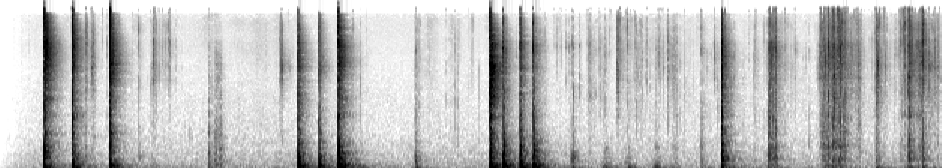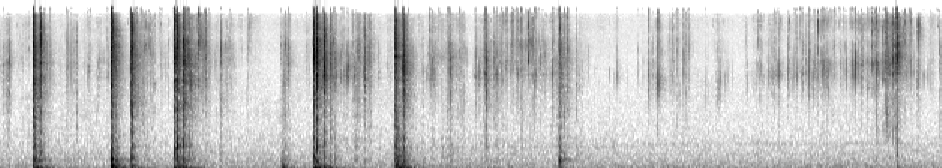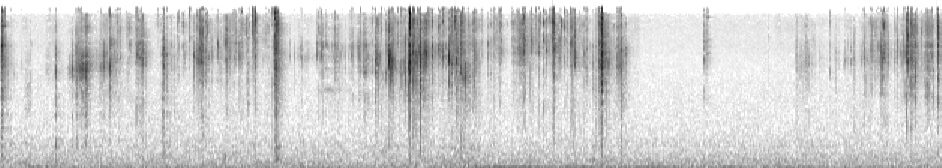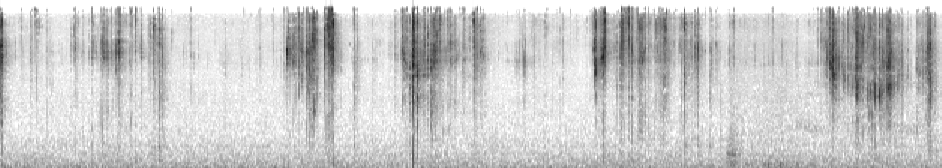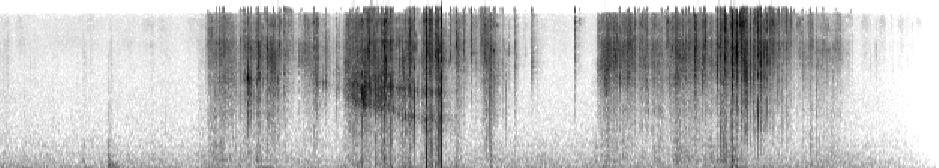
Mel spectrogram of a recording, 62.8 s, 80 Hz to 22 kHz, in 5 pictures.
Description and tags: Peeling Cooked Egg
Peeling a cooked egg for breakfast.
Recorded with Zoom H2. Edited with Audacity.
breakfast, cooking, eating, egg, food, kitchen, peeling, preparation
